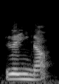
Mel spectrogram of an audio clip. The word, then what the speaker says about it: Lina: Lina enfin ça s'était Lina prononcit Laina.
